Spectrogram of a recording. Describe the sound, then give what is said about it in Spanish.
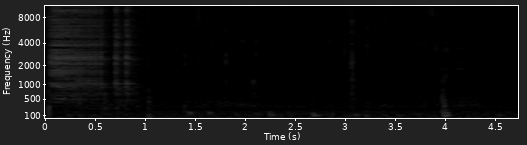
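A door creaks slowly shut, opening with a brief rush of noise followed by a series of low, irregular groaning creaks and clicks, moderately loud, with no voices. “Y desapareció por el negro hueco de la puerta que se cerró tras ella.”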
